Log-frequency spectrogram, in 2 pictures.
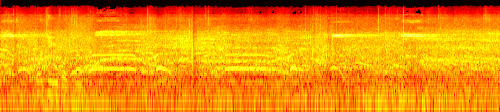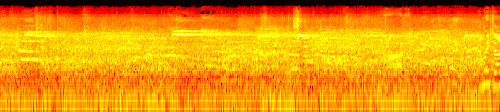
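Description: Din of a big hall full of indoor volleyball games: volleyballs thumping as they are struck and bounce on the courts, over a steady mix of players' and spectators' voices, with brief high-pitched tones now and then.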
